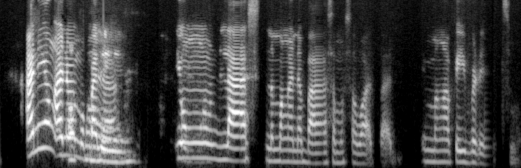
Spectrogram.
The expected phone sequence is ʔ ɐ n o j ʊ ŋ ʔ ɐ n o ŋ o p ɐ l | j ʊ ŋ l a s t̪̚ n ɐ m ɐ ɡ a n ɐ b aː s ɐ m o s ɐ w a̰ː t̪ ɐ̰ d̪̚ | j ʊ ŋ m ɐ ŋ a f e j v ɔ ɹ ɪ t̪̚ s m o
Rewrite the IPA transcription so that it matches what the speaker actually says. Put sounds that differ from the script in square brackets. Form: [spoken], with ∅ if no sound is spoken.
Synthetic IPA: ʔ ɐ n o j ʊ ŋ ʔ ɐ n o [m] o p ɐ l | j ʊ ŋ l a s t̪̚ n ɐ m ɐ [ŋ] a n ɐ b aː s ɐ m o s ɐ w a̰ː t̪ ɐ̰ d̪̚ | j ʊ ŋ m ɐ ŋ a f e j v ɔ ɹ ɪ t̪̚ s m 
